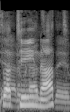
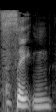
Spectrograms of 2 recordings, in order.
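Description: First: It is said like the fabric satin. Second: It is said like the word Satan. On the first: The speaker calls it right. "Satin, not Satan" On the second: The speaker calls it wrong. "not Satan"

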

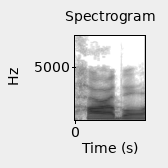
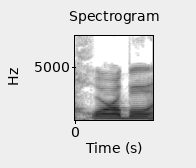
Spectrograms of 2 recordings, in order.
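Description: First: It is said in a standard, non-regional accent. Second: It is said in the speaker's regional accent. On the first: This is the usual way in the new city. "instead of horrible" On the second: The speaker kept a home-region way of saying it. "I continued to say horrible"

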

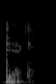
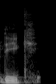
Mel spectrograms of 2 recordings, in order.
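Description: First: The vowel is short, like 'dick'. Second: The vowel is long, like 'deek'. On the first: The speaker calls it right. "It is Dick" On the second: The speaker calls it wrong. "I don't pronounce it Deke"

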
